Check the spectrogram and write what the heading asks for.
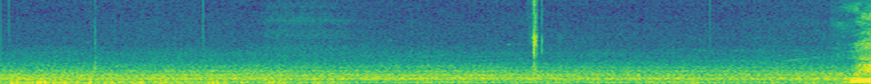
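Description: Steady low outdoor background rumble, with a single short click about two-thirds of the way through.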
